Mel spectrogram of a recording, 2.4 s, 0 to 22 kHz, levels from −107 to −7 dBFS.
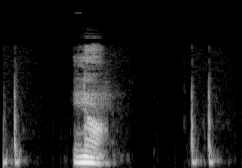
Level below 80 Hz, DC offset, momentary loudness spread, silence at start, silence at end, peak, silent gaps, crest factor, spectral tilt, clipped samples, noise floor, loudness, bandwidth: -64 dBFS; under 0.1%; 23 LU; 0.05 s; 0.3 s; -8 dBFS; 0.42-0.46 s, 0.53-0.60 s, 1.34-1.82 s; 20 dB; -7.5 dB/octave; under 0.1%; -43 dBFS; -22 LUFS; 7.6 kHz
